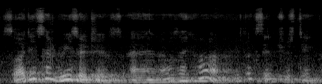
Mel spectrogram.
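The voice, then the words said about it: French-accented English. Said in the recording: “sorry, my French accent”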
